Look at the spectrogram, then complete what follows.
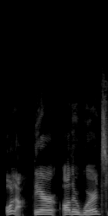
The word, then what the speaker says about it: hola: So we just say it like hola.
